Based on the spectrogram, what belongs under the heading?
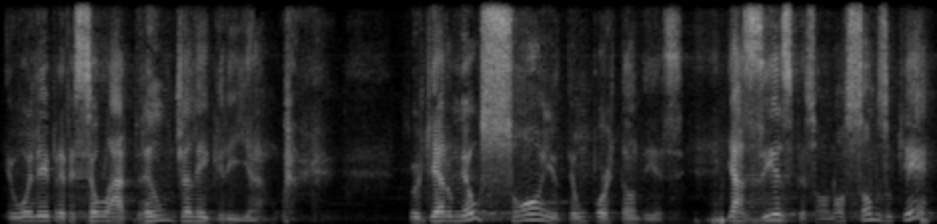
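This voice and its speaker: A man's voice: a little high, expressive, a little slow, a little mellow. A Brazilian man preaching a sermon, telling humorous stories and acting out the people in them. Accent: Brazilian Portuguese. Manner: humorous, acts out characters in his stories. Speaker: pastor. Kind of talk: sermon with storytelling. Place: church hall. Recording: long reverb of a church hall.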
